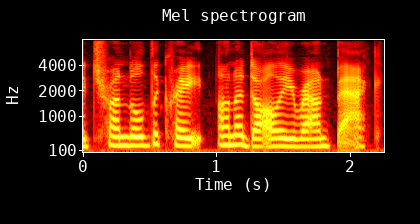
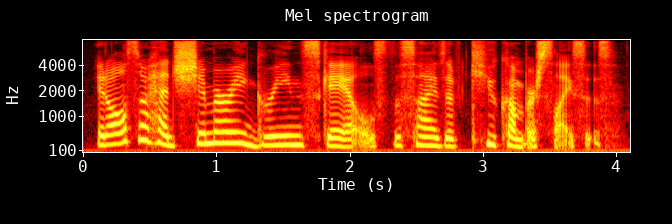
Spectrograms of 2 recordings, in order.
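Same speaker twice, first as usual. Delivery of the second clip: usual speaking voice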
